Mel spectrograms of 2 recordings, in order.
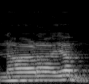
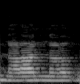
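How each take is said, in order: First: নারায়ণ said in full, "na-ra-yon", every syllable clear; correct pronunciation. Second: নারায়ণ slurred like "naran", the middle "ya" swallowed; wrong pronunciation. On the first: Teacher giving devotees the right way to say নারায়ণ, full and clear. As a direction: spell out নারায়ণ fully and clearly. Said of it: "নারায়ণ নাম উচ্চারণ হবে". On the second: Teacher showing how some devotees mispronounce নারায়ণ, slurred. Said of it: "ভগবানের উচ্চারণ করতে পারে না". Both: Shown as a demonstration.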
